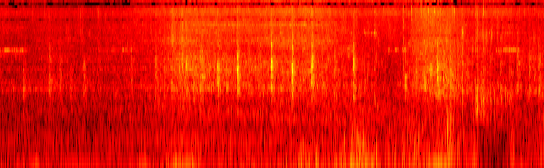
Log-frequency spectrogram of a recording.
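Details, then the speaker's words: Ford Crown Victoria before frame swap: rough low idle with an uneven, dull knock underneath that comes and goes, knocking only about half the time; cause not yet found. "I'm very intrigued to pull it to pieces and just see what's up with the engine. Very intrigued. It only knocks half the time, so that means it's half as bad, right?"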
